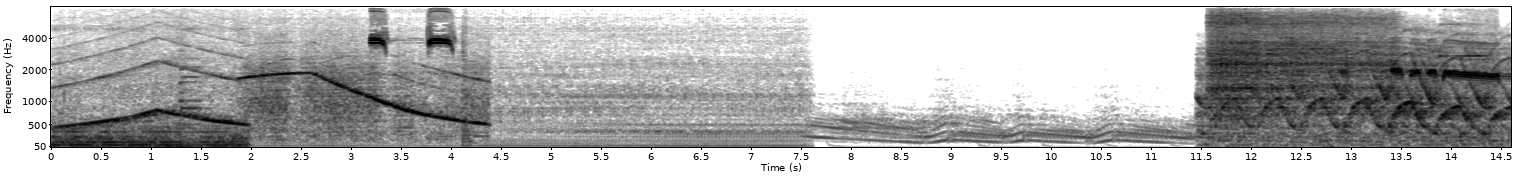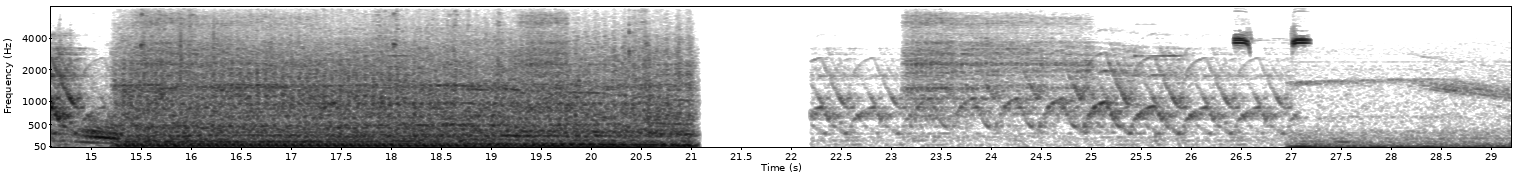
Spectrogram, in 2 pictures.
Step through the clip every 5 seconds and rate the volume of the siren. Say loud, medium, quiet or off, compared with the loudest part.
loud, off, loud, quiet, quiet, quiet.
